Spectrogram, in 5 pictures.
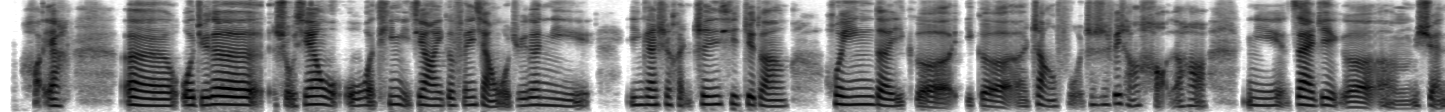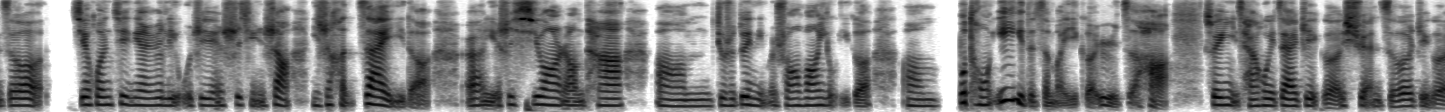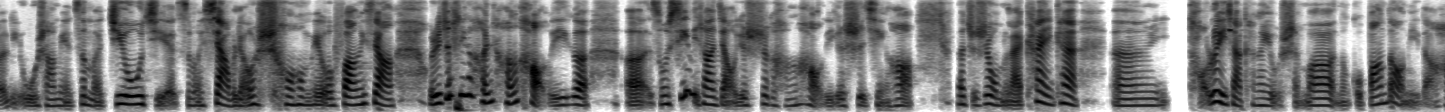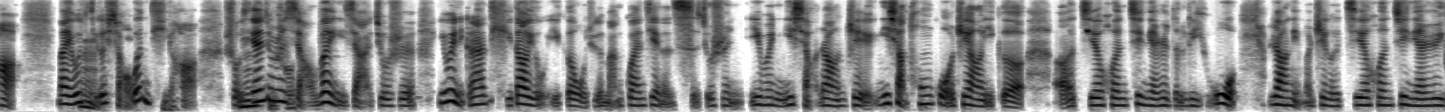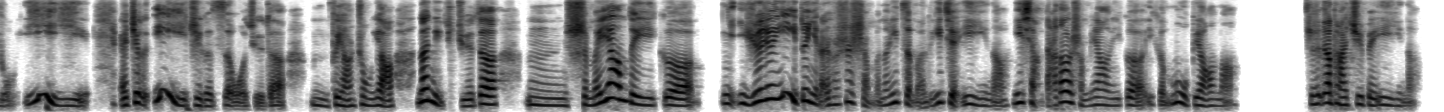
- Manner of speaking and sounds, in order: tapping; laughing while speaking: "手"; other background noise
- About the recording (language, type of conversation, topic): Chinese, advice, 我该怎么挑选既合适又有意义的礼物？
